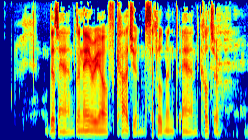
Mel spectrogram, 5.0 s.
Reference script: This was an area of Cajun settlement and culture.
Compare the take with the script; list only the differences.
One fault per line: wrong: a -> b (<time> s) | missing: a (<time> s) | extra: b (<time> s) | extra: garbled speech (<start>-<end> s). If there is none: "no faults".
wrong: was -> and (1.2 s)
